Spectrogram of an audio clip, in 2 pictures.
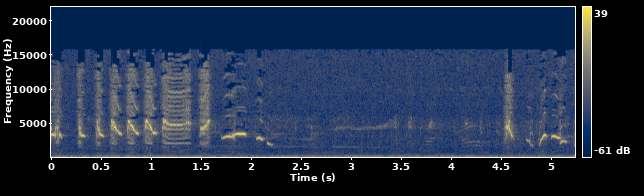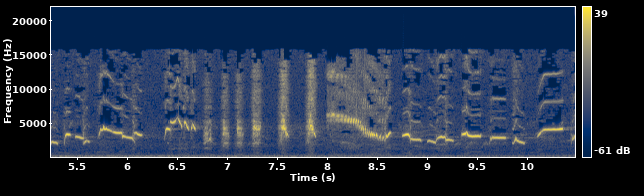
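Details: Oriental magpie-robin used as a lure for long singing: rapid buzzy clicks alternating with looping whistled phrases, some sliding down, some rising, then a rich swooping run near the end, over steady low background noise.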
